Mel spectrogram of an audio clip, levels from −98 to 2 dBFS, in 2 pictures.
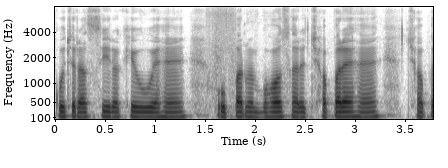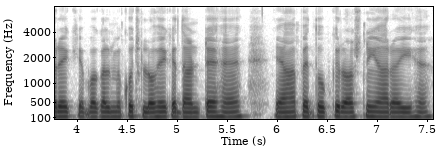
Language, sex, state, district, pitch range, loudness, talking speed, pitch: Hindi, male, Jharkhand, Garhwa, 120-130 Hz, -20 LUFS, 220 wpm, 125 Hz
